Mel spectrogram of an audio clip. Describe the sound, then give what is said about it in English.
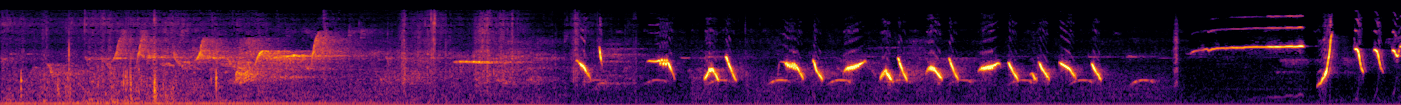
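A male superb lyrebird in a forest in Southern Australia sings alone, starting with a dense, varied jumble of mimicked calls, then a loud run of rapid, repeated whistled notes in quick bursts, ending with high, sharp piercing whistles. “The superb lyrebird of Southern Australia.”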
